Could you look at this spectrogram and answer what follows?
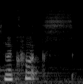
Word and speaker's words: Necroxid: The zid is more like zick in toxic. So it's necroxic. Necroxic.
